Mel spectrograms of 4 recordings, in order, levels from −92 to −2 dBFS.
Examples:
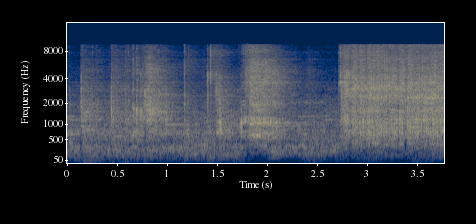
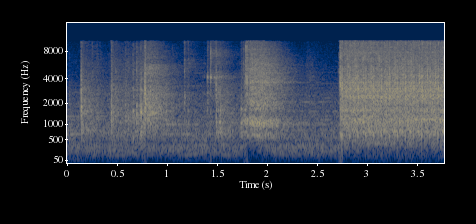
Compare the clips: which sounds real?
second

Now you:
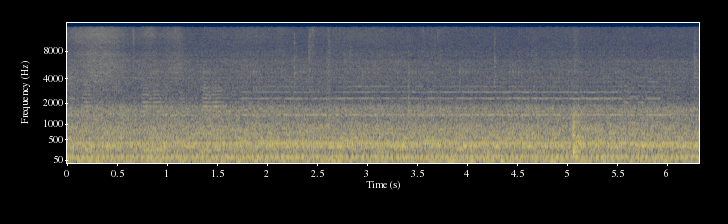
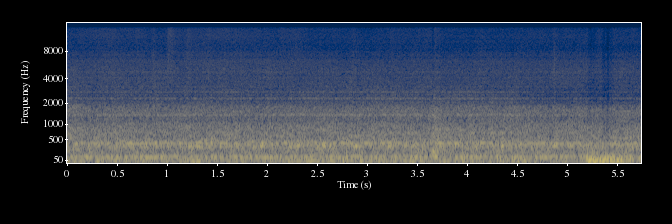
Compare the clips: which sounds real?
first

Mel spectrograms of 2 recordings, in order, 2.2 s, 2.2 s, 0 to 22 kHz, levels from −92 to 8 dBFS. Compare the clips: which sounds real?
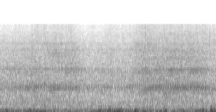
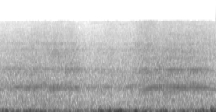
second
